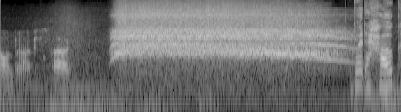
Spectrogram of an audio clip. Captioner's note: whistle shrieks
